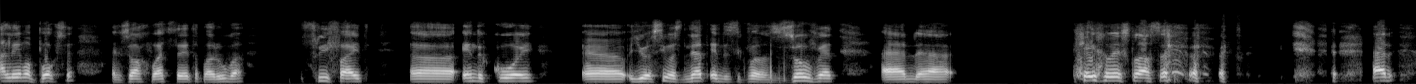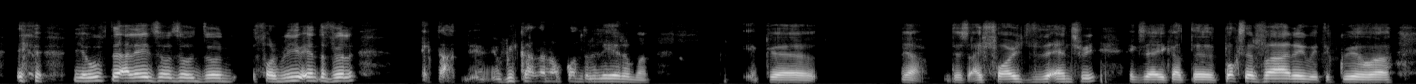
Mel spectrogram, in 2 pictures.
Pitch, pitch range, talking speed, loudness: 140 Hz, 125-160 Hz, 150 wpm, -19 LUFS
